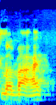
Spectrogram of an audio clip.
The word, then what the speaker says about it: Lavii: Okay, did I pronounce that correct? Is it Lavii Lockers? No, it's Lavii.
